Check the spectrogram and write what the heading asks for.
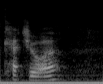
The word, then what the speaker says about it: Quechua: So if you're wondering how to pronounce it, it's Quechua, and it is so amazingly soft.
